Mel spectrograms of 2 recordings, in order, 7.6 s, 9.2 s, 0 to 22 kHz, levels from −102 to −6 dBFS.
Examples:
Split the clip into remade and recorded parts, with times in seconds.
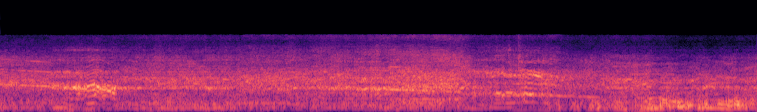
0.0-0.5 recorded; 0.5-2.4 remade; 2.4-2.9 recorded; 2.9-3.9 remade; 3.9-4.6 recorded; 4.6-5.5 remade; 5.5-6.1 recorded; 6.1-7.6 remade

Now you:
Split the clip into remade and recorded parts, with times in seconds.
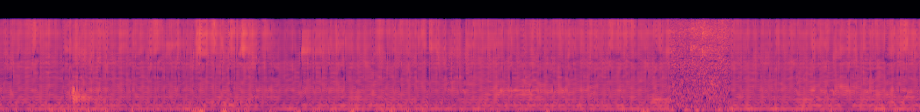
0.0-6.7 remade; 6.7-7.3 recorded; 7.3-9.2 remade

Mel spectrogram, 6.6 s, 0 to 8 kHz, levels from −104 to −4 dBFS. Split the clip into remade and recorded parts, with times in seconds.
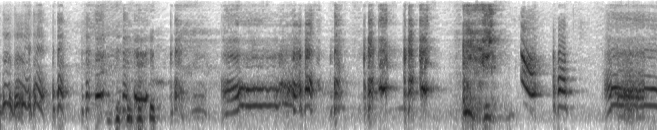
0.0-1.3 recorded; 1.3-5.1 remade; 5.1-6.6 recorded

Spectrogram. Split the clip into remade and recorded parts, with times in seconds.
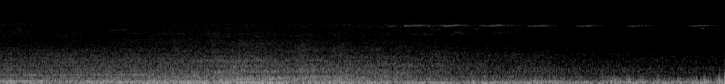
0.0-5.1 recorded; 5.1-6.2 remade; 6.2-7.3 recorded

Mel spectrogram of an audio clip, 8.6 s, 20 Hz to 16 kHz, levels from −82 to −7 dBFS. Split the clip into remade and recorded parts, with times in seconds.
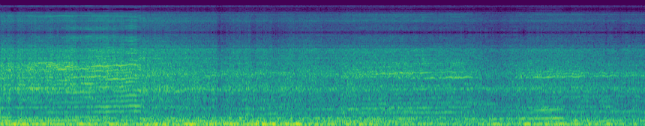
0.0-4.4 recorded; 4.4-5.5 remade; 5.5-8.6 recorded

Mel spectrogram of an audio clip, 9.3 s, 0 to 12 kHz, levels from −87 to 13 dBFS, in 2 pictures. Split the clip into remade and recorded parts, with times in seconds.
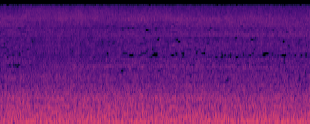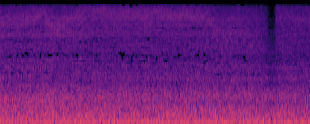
0.0-0.5 recorded; 0.5-1.6 remade; 1.6-9.3 recorded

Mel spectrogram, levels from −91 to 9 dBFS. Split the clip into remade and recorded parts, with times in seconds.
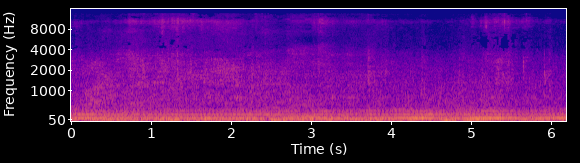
0.0-2.4 recorded; 2.4-3.7 remade; 3.7-6.2 recorded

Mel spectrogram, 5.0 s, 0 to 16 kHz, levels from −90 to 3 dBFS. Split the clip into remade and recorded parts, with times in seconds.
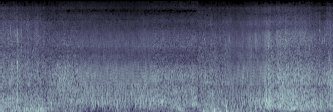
0.0-1.2 recorded; 1.2-2.3 remade; 2.3-3.4 recorded; 3.4-4.0 remade; 4.0-5.0 recorded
